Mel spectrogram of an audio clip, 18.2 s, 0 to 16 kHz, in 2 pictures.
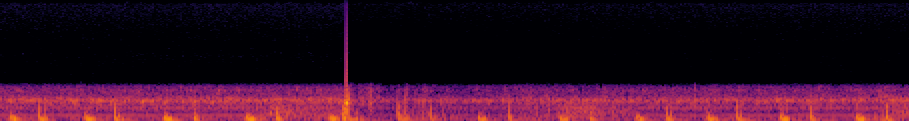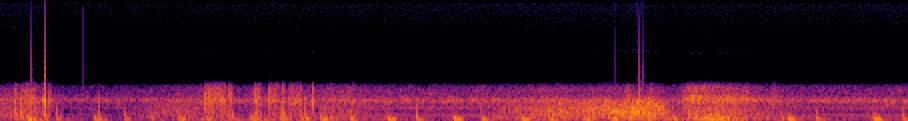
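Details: Heartbeat after drinking alcohol and smoking, with hiccups: muffled heartbeat about 75 a minute under a steady hum, with sudden sharp hiccup jolts interrupting the rhythm; heartbeat with hiccups.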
